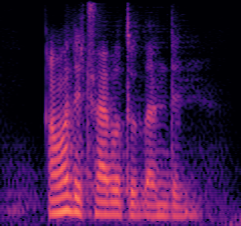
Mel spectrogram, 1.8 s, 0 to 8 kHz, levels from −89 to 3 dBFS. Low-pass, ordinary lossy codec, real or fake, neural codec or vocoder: none; none; fake; codec, 16 kHz, about 1 kbps, DyCAST, with the encoder's durations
